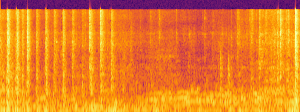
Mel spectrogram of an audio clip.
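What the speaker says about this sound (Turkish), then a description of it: "çok değişik kuşlar var burada." Pigeons coo softly and repeatedly in a place where ornamental play pigeons are kept, their low rhythmic calls fairly faint against a noisy background, with no talking.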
